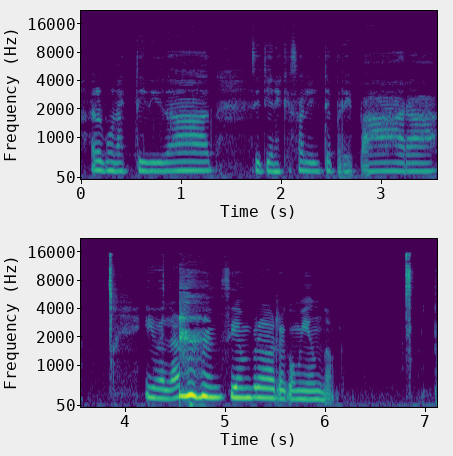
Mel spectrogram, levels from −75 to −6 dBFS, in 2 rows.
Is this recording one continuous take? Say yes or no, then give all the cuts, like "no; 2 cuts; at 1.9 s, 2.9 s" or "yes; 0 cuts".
no; 2 cuts; at 1.7 s, 4.6 s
